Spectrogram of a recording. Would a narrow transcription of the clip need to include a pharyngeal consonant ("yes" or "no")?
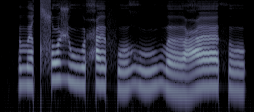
yes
